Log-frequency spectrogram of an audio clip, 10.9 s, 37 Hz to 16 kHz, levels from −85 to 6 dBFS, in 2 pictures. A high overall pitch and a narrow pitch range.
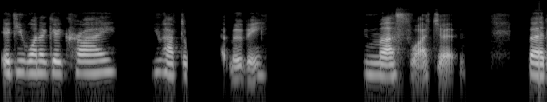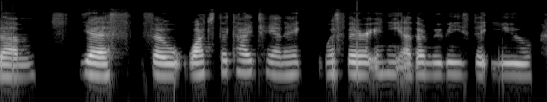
Yes: high, 195 Hz; narrow, 2.2 semitones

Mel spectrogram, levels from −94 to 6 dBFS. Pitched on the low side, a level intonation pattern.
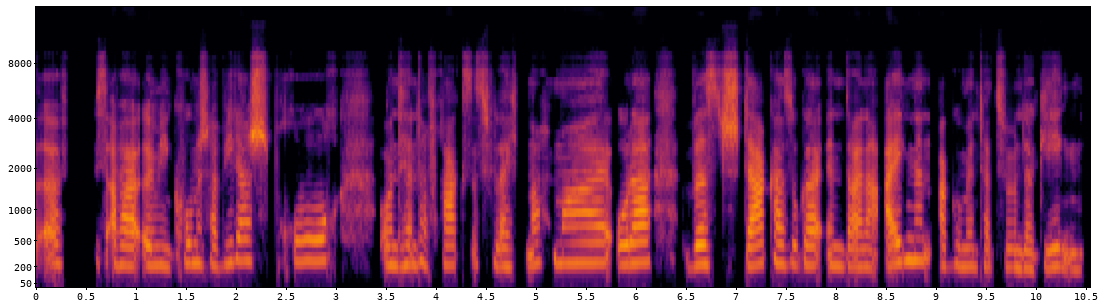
No: high, 220 Hz; narrow, 2.3 semitones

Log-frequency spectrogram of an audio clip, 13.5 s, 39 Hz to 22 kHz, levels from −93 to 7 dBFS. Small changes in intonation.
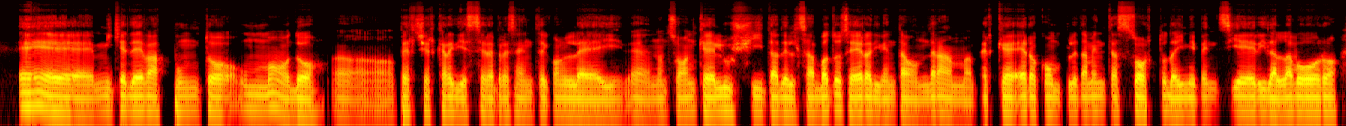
Yes: narrow, 1.9 semitones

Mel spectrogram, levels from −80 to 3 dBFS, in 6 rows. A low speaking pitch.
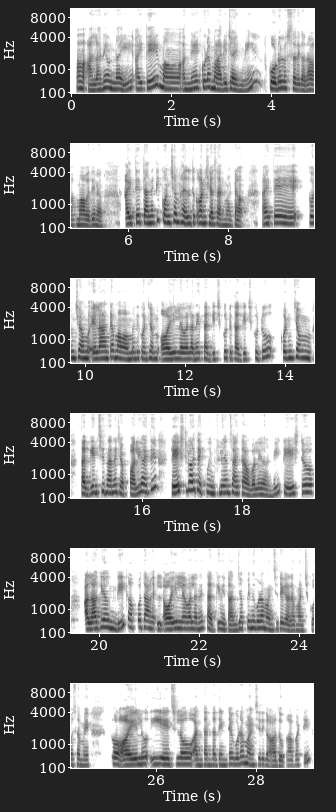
No: high, 205 Hz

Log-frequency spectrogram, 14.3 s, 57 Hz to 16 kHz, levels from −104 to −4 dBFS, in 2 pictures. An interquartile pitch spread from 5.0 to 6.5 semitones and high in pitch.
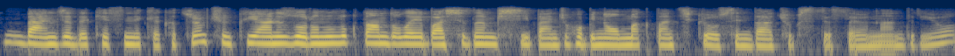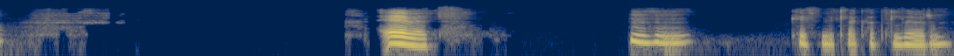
No: average, 2.9 semitones; high, 195 Hz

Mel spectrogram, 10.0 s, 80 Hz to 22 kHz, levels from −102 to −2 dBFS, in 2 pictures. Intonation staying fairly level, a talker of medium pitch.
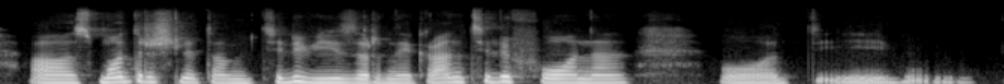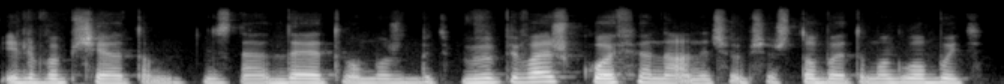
Yes: narrow, 1.6 semitones; medium, 175 Hz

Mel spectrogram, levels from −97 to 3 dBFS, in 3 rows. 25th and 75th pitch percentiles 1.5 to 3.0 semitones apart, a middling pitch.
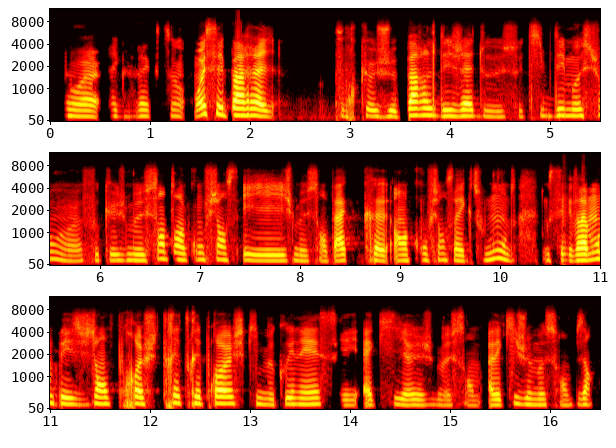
Yes: average, 2.7 semitones; medium, 180 Hz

